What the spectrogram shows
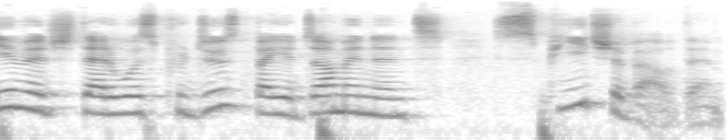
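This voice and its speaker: The speaker talks at a moderate pace with ordinary pitch variation, and audible room echo surrounds the voice. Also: woman. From France. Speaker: art curator and researcher. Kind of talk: lecture. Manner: hesitant, many fillers.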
